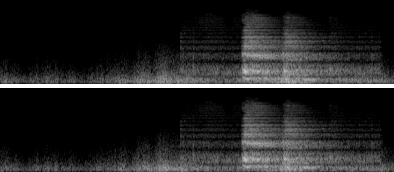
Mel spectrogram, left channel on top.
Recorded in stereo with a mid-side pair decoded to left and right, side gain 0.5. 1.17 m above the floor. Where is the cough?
Straight ahead.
